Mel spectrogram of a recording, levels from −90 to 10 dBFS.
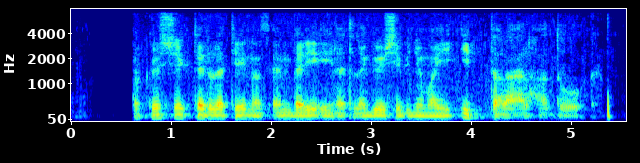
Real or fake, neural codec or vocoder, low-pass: real; none; 7.2 kHz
